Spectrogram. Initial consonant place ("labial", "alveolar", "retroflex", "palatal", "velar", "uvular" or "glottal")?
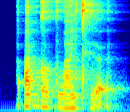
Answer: glottal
